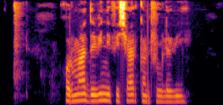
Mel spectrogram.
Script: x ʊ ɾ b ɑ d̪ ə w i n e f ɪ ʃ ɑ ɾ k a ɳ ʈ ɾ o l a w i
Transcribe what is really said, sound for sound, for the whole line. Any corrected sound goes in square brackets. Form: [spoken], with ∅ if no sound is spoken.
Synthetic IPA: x ʊ ɾ [m] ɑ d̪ ə w i n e f ɪ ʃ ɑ ɾ k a ɳ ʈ ɾ o l a w i

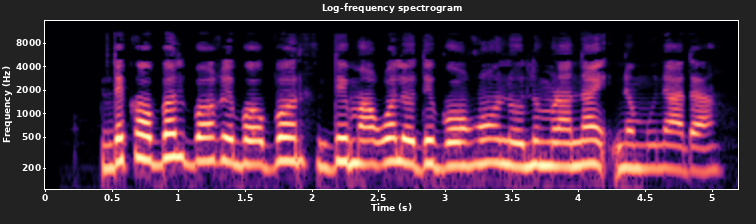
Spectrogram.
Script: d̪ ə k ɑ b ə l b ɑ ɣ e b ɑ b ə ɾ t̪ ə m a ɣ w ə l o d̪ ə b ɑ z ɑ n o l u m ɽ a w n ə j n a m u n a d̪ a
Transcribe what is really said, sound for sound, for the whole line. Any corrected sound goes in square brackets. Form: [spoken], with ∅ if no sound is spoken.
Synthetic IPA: d̪ ə k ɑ b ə l b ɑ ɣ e b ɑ b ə ɾ [d̪] ə m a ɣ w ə l o d̪ ə b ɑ [ɣ] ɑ n o l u m ɽ a [∅] n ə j n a m u n a d̪ a

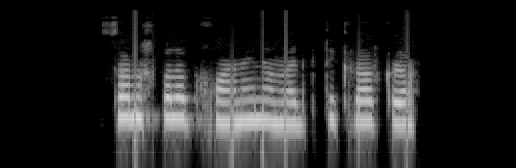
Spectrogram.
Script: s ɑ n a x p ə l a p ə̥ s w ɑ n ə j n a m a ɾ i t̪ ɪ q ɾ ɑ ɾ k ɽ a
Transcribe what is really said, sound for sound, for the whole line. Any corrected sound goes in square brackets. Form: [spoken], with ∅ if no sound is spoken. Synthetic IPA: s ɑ n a x p ə l a p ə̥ [x] w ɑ n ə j n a m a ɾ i t̪ ɪ [k] ɾ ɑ ɾ k ɽ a

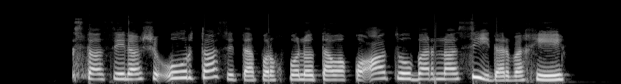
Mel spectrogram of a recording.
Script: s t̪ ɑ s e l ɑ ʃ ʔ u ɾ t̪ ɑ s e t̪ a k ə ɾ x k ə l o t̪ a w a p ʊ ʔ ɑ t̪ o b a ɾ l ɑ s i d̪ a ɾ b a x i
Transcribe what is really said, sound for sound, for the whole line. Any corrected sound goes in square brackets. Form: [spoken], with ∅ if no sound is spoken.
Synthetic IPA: s t̪ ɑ s e l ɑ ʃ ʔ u ɾ t̪ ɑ s e t̪ a [p] ə ɾ x [p] ə l o t̪ a w a [q] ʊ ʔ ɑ t̪ o b a ɾ l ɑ s i d̪ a ɾ b a x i

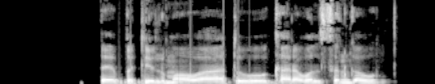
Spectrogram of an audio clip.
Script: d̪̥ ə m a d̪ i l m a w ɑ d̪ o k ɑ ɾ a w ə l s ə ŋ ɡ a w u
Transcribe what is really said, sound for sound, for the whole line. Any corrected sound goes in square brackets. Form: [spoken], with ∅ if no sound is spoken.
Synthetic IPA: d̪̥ ə [b] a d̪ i l m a w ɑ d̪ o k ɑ ɾ a w ə l s ə ŋ ɡ a w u

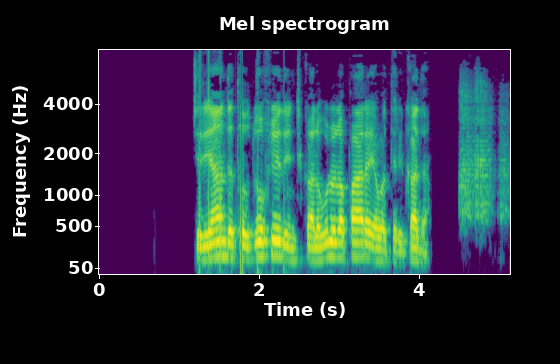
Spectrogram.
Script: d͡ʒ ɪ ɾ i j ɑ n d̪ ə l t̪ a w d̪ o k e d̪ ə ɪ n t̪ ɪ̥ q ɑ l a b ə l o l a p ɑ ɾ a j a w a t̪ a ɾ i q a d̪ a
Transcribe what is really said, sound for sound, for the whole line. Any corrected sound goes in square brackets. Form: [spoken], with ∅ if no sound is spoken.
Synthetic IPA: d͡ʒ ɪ ɾ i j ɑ n d̪ ə [∅] t̪ a w d̪ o [x] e d̪ ə ɪ n t̪ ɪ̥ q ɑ l a [w] ə l o l a p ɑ ɾ a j a w a t̪ a ɾ i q a d̪ a

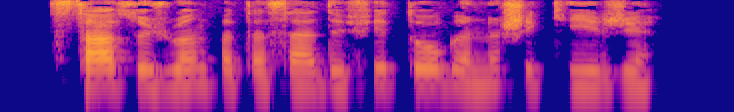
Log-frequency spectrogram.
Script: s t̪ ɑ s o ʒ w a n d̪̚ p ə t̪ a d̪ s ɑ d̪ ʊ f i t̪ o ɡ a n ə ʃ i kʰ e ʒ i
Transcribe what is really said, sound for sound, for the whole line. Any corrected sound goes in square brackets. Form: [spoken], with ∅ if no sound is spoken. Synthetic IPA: s t̪ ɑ s o ʒ w a n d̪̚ p ə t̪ a [∅] s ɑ d̪ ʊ f i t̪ o ɡ a n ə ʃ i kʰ e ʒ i

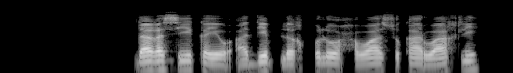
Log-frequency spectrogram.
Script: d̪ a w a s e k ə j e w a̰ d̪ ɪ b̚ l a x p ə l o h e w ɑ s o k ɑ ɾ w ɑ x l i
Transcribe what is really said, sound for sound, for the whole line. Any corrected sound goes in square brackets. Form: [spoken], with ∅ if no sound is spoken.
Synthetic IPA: d̪ a [ɣ] a s e k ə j [a] w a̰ d̪ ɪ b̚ l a x p ə l o h [a] w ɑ s o k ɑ ɾ w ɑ x l i

